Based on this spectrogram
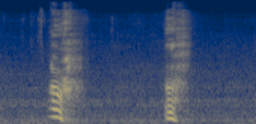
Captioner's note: grunts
